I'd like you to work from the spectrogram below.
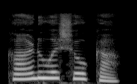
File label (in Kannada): "ಕಾಡುಅಶೋಕ", Kannada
